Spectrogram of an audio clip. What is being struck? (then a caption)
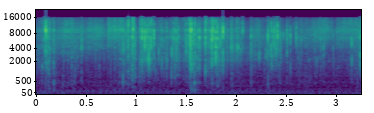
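Chocolate bar in paper and foil wrapper. A large, full chocolate bar in a green paper-and-foil wrapper is handled with fingertips and turned to show the chocolate. The wrapper gives bright, high-pitched crinkling with a run of sharp crackles and almost no low end.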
